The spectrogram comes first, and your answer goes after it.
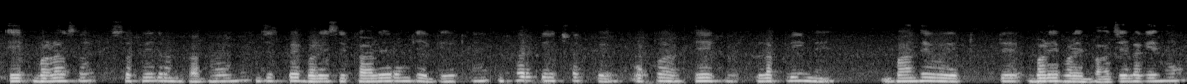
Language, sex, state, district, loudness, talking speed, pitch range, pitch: Hindi, male, Uttar Pradesh, Budaun, -19 LUFS, 155 wpm, 140-160 Hz, 150 Hz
